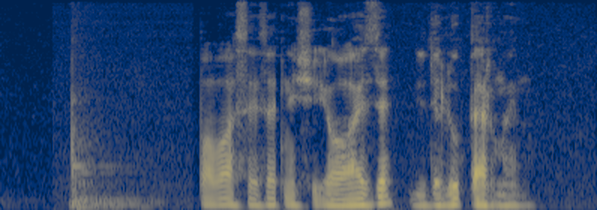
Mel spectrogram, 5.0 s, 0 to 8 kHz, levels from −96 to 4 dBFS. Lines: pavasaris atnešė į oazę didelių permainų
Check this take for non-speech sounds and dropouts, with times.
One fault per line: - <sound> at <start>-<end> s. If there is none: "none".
- thud at 0.6-1.4 s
